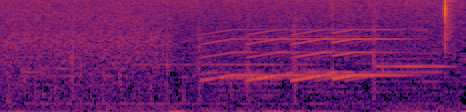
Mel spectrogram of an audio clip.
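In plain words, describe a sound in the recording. A bright electronic jingle chimes in a video game.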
